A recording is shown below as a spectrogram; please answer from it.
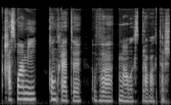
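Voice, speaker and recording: A woman's voice: lowish voice, slow, no echo. A woman in her forties with a Polish accent, a debate guest who speaks hesitantly with many fillers and restarts, on a lapel mic in a studio. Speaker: debate guest, international relations expert. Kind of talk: panel debate. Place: studio with blue backdrop.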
